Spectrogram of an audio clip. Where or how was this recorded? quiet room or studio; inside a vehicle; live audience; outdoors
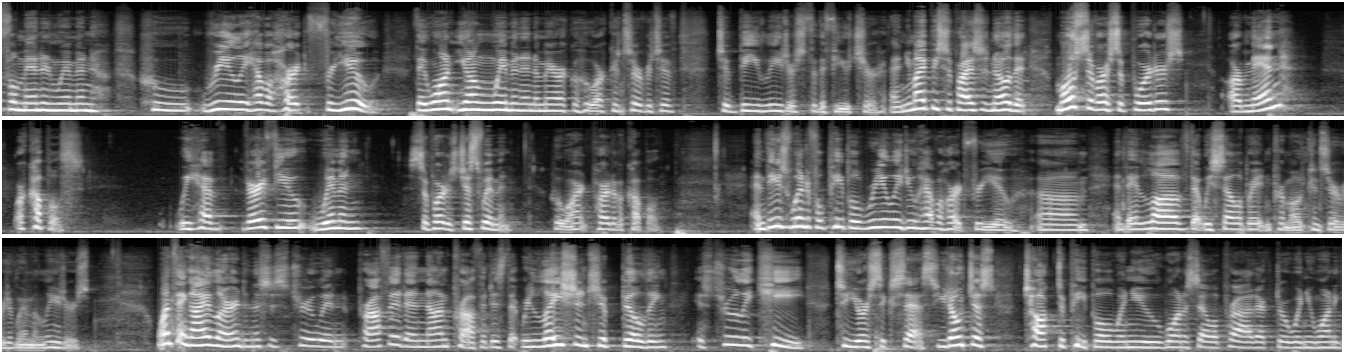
live audience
